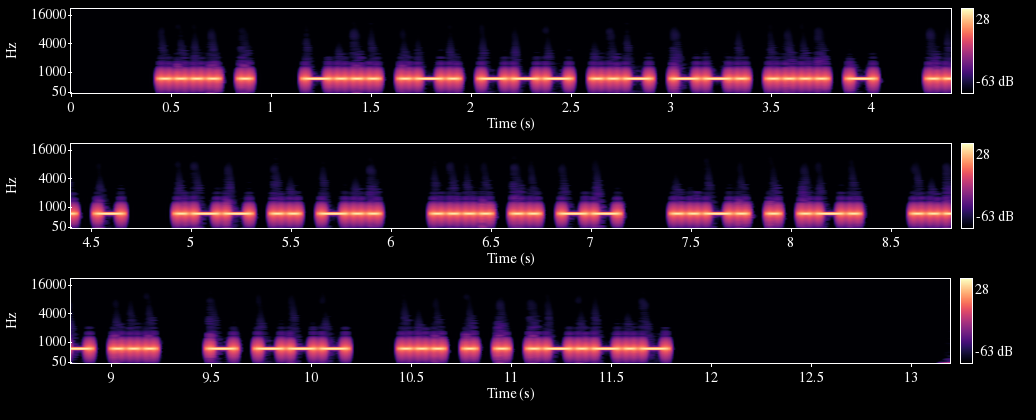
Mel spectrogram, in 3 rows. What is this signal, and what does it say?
Morse code, heard as a keyed tone, about 30 wpm, 700 Hz. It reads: HE BROUGHT IT WID HIM FER US TO SEE.
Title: Sentences from Top 500 Words and Abbreviations 30wpm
